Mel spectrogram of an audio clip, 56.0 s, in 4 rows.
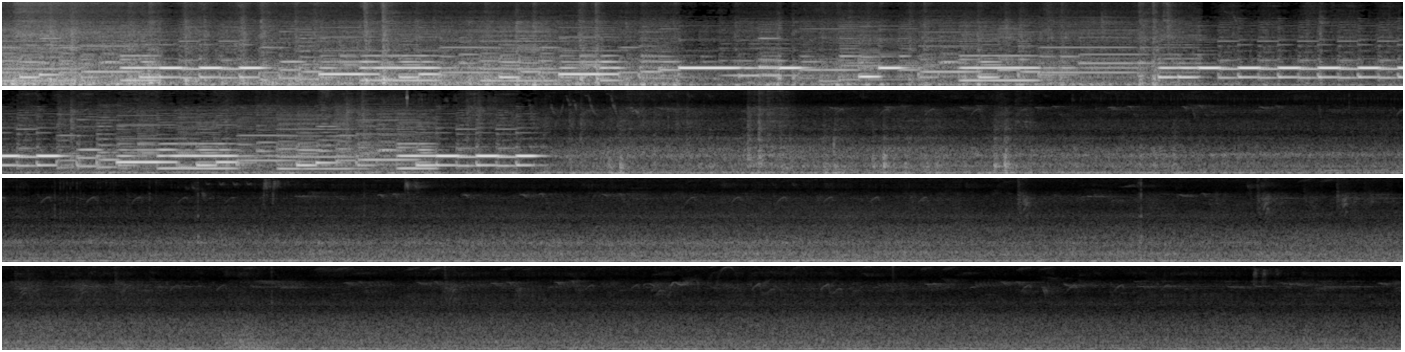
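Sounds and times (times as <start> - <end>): electric train running: 0.0 - 19.6
wheels clicking over rail joints: 0.0 - 26.1.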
